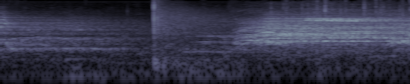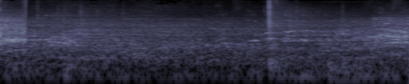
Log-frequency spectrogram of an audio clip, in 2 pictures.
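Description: A volleyball being struck sharply, once about a second and a half in and again near the end, in a large echoing hall. Between the hits a loud shouting voice rings out for about two seconds and stops suddenly.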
